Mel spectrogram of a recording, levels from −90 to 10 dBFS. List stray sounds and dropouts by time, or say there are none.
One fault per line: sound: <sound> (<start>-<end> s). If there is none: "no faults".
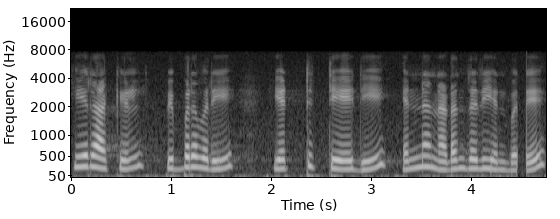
sound: dropout (4.5-4.6 s)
